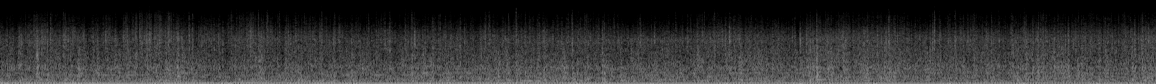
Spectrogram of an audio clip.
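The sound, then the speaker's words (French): Heavy rain from an arriving storm pours down steadily, a dense, continuous hiss of drops drumming on surfaces, with no voices and no break for the whole stretch. “la pluie s'accentue.”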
